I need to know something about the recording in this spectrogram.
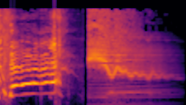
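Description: A child's drawn-out vocal sound that rises in pitch, then a little over a second in a comic sound effect added in editing, a ringing pitched tone that bends and fades out over about a second.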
